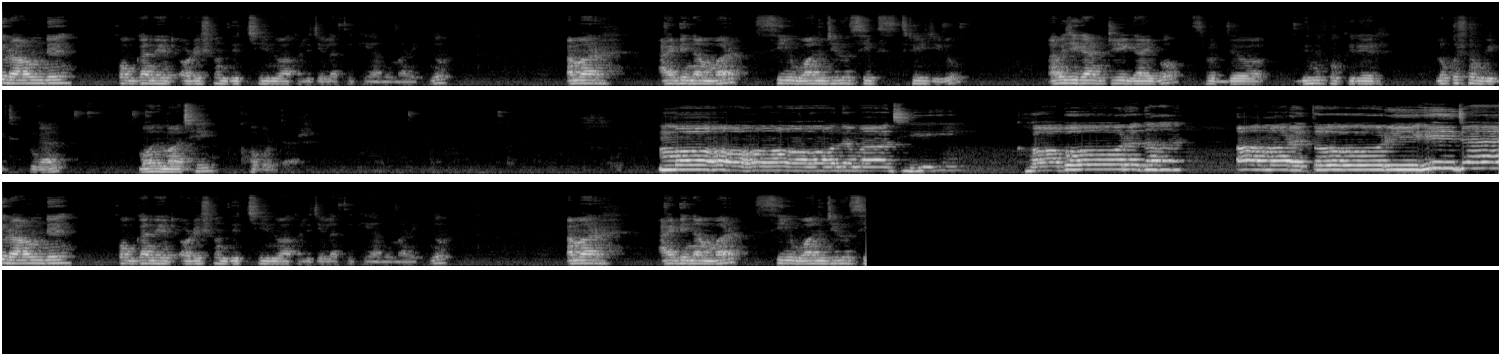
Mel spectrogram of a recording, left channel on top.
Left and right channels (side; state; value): right; drops out; at 8.7 s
